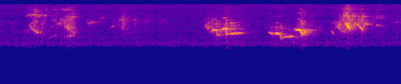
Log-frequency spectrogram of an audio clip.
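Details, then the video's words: Backyard American robin in a tree late in the afternoon, exchanging calls with other robins; a few soft notes at first, then louder sharp chirps grouped near the end. "American Robin Afternoon Call"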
